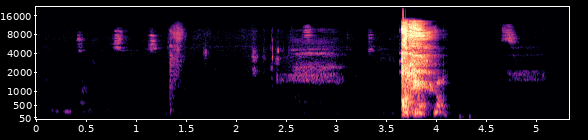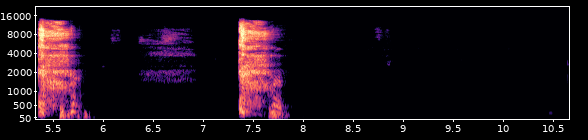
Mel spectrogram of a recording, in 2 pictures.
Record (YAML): three_cough_length: 10.7 s
three_cough_amplitude: 32767
three_cough_signal_mean_std_ratio: 0.21
survey_phase: beta (2021-08-13 to 2022-03-07)
age: 45-64
gender: Female
wearing_mask: 'No'
symptom_headache: true
smoker_status: Never smoked
respiratory_condition_asthma: false
respiratory_condition_other: false
recruitment_source: REACT
submission_delay: 2 days
covid_test_result: Negative
covid_test_method: RT-qPCR
influenza_a_test_result: Negative
influenza_b_test_result: Negative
